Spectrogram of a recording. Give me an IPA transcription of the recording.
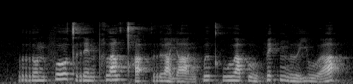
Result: r o˦˥ n f oː˥˩ t r e˧ n pʰ l a˥˩ w tʰ a˨˩ ʔ p r ɯ˨˩ a̯ j aː˩˦ ŋ p ɯː˥˩ kʰ w u˦˥ a̯ p uː˩˦ p e˥˩ k̚ ŋ ɯː˩˦ j u˩˦ a̯

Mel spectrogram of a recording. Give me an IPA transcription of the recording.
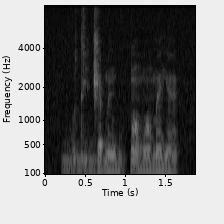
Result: ɡ͡b u˦ d i˧ d͡ʒ ɛ˧ b ɛ̃˨ ɡ͡b u˨˦ k͡p ɔ̃˦˨ b ɔ̃˨ m ɛ̃˨ j ɛ̃˨

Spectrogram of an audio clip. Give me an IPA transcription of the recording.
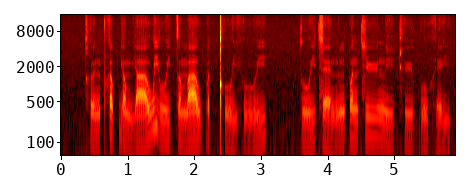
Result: kʰ ɵ˨˧ n pʰ ɐ˥ p̚ j ɐ˨˩ m j aː˨˥ w j uː˨ j t̪ ɐ˨ m aː˧ w p ɐ˧ t̚ kʰ uː˨˩ j h uː˨˥ j | t̪ uː˨˧ j t͡s ɛː˨˩ n̪ ɪ˧ ŋ p ɐ˧ n t͡s yː˧ n̪ iː˨ kʰ yː˨ kʷ ɐ˨ w h e˨ j

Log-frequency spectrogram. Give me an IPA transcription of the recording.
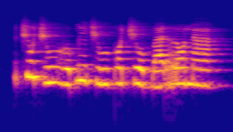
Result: t͡ʃ o˦ d͡ʒ uː˨ ɣ ʊ˨ ɓ ĩ˦ t͡ʃ uː˨ ɡ ɔ˦ t͡ʃ o˦˨ b a˨ r ɔ˦ n ã˦

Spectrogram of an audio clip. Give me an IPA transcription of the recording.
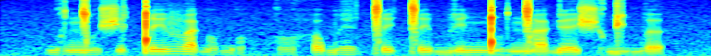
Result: ɡ ɔ̤ ŋ͡ǀ o̤ ʃ ɛ ǃ e v a ɠ ɔ̤ b ɔ̤ kː ɔ̤ h ɔ b ɛ̤ ǀ e ǀ e b e ŋ͡ǃ o̤ ŋ͡ǀ a ɠ ɛ ʃ ɔ̤ ɡ i b ɐ

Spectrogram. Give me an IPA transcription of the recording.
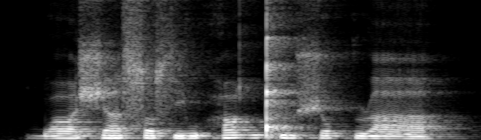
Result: b ɑ ʃ a s ɔ s j u h ɑ ǃʼ u ʃ ɔ k ɹ a

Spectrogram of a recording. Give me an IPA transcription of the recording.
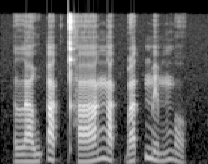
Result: l a˨˦ w ʔ a˨˩ k̚ t̪ʰ aː˨˦ ŋ a˨˩ k̚ ɓ a˦˥ t̚ m e˨˦ m ŋ ɔ̤˨˩

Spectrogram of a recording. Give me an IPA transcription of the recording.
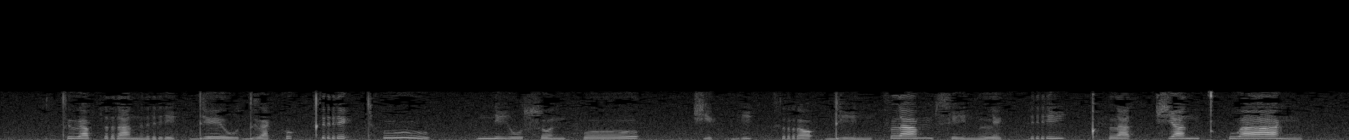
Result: t ɯ˧ a̯ p r a˨˩ n r i˨˩ ʔ d eː˨˩ w d ɯ˩˦ a̯ k o˦˥ k̚ t r e˦˥ ʔ tʰ uː˥˩ | n iː˧ w s o˧ n f oː˦˥ | t͡ɕ e˨˩ k̚ j i˥˩ ʔ k r ɔ˨˩ ʔ d iː˩˦ n k l a˥˩ m s i˩˦ n l e˨˩ k̚ p r iː˥˩ k̚ pʰ l a˦˥ t̚ t͡ɕ a˥˩ n kʰ w a˥˩ ŋ

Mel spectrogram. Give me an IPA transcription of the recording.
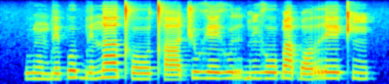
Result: β ũ˨ b e˨ p o˦ b ɪ˨ n aː˦ tʰ oː˨ tʰ aː˨ t͡ʃ u˦ ɣ eː˦ ɣ u˦ r b ĩ˦ ɣ oː˦ ɓ a˦ ɓ ɔ˨˦ r eː˦ kʰ ĩ˦

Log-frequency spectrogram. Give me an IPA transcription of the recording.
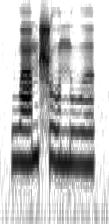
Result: w a˧˥ m ʂ o˧ n u˧ ə̯

